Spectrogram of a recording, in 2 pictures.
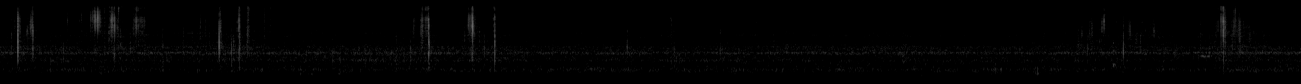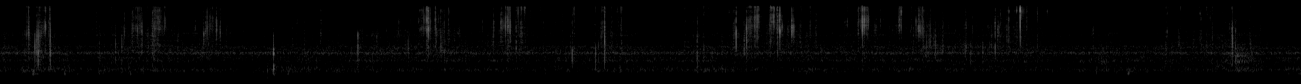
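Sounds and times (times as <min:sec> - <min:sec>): bird beak shredding wood chip: 0:00.0 - 0:02.8, 0:04.0 - 0:05.0, 0:10.7 - 0:15.4, 0:16.0 - 0:23.5, 0:24.6 - 0:25.7.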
